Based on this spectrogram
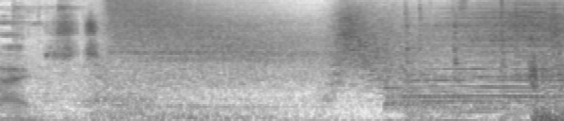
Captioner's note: scene swooshing; explosion booming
